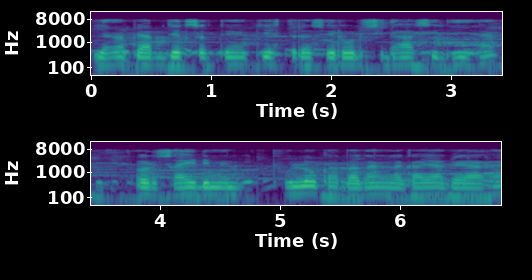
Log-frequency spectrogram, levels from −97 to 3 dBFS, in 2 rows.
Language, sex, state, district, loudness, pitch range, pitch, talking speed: Maithili, male, Bihar, Supaul, -37 LUFS, 130-135 Hz, 130 Hz, 195 wpm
